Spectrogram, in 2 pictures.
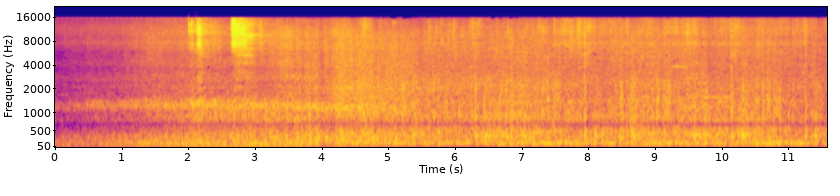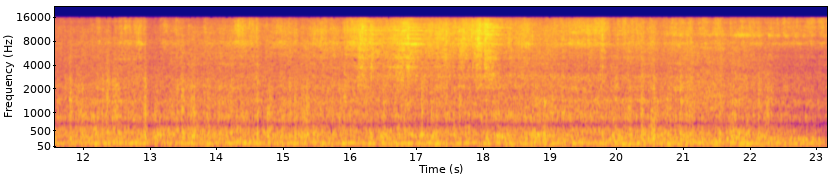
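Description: Diesel-hauled passenger train passing close by: the sound builds over the first few seconds as the locomotive goes past, then holds steady as a long line of stainless-steel coaches rolls by with continuous wheel-on-rail noise.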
